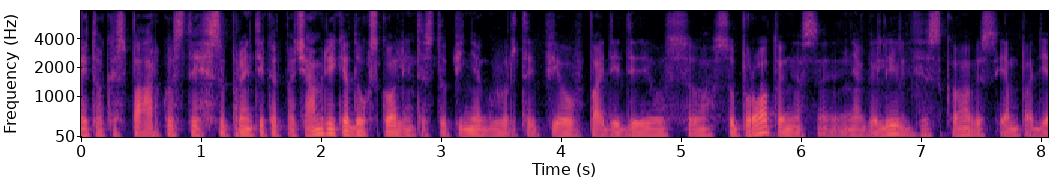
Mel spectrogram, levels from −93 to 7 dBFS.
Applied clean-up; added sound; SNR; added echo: none; none; none; none.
